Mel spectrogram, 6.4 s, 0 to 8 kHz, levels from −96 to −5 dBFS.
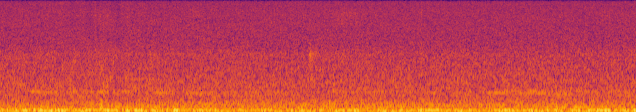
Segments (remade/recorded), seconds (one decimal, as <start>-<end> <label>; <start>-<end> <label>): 0.0-0.6 recorded; 0.6-1.3 remade; 1.3-6.4 recorded

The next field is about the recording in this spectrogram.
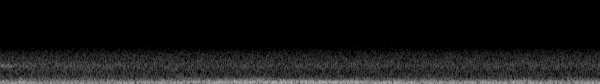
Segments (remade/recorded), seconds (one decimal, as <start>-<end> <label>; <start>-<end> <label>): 0.0-1.6 recorded; 1.6-2.2 remade; 2.2-3.1 recorded; 3.1-3.7 remade; 3.7-6.0 recorded

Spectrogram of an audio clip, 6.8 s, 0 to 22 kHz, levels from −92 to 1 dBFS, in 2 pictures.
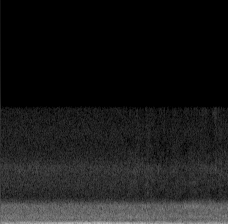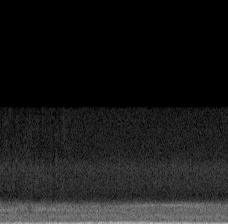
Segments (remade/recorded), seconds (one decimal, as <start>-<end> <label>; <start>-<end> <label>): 0.0-1.9 recorded; 1.9-4.4 remade; 4.4-6.8 recorded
